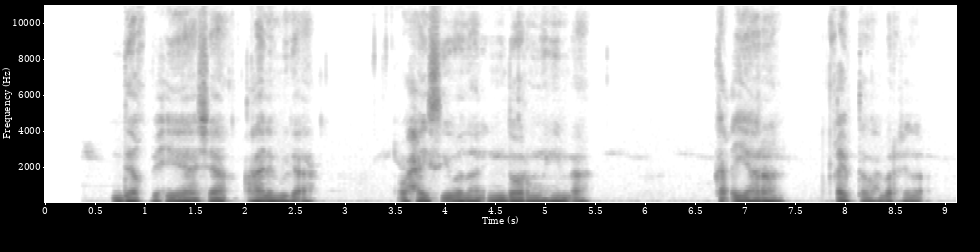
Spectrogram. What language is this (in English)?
Somali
